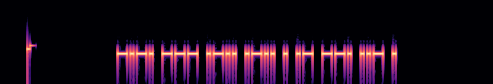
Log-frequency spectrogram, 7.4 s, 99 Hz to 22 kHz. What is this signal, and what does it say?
Morse code, heard as a keyed tone, about 25 wpm, 700 Hz. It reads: COLLEAGUE
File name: Nine Letter Words - 25wpm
